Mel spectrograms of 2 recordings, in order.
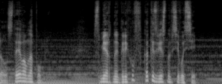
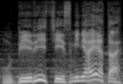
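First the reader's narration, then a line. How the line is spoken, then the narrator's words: Screamed. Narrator (Russian): закричал Штейн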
